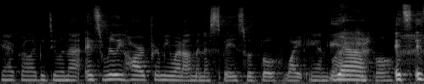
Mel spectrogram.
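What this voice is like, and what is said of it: Usual voice. Nothing is said of it.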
